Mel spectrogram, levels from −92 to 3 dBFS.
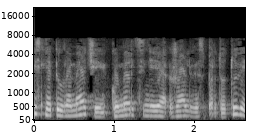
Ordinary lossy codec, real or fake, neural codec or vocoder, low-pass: MP3, 32 kbps; fake; vocoder, 24 kHz, 100 mel bands, Vocos; 7.2 kHz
